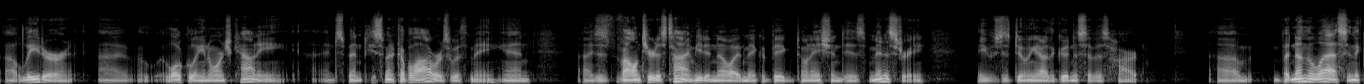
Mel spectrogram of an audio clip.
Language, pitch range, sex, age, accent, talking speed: English, 95-130 Hz, male, 40-59, American, 220 wpm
